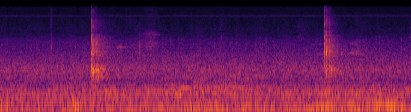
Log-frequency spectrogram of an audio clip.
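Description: Two sharp, ringing clicks about three and a half seconds apart off the stone plaza, typical of the metal-tapped heels of Tomb sentinels' shoes clicking together in drill, over a steady low background rumble.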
